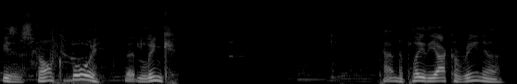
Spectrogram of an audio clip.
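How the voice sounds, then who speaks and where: A young man talks casually over his own gameplay, rambling and easygoing, often trailing off and starting over. His voice is mellow and soft-edged, and faint music plays underneath. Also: a little high, measured pace. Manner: rambling, easygoing, many fillers and restarts. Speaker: let's play commentator. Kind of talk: casual solo gameplay commentary.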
